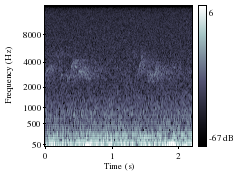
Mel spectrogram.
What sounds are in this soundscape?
Scarlet Tanager, Red-eyed Vireo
